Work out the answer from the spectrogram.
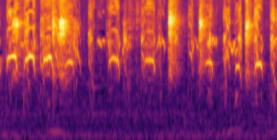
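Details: Budgies making happy sounds: dense, scratchy warbling mixed with curved squeaky chirps, several birds overlapping in quick succession.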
